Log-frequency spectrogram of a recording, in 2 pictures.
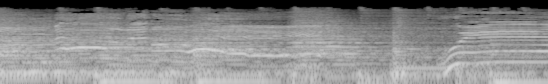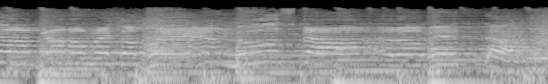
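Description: A woman singing a belted, wordless vocal run with long held notes that glide and bend in pitch, over a live orchestra and rhythm section with a steady bass line.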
